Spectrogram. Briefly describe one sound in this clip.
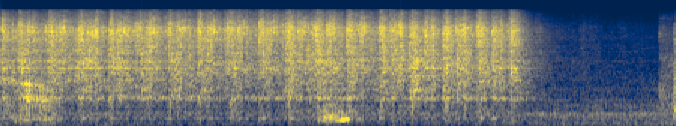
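A hand-cranked flour sifter rasps quickly and steadily.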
